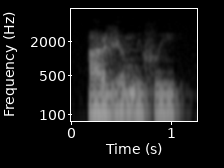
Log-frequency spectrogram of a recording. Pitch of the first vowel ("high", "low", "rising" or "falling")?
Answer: low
